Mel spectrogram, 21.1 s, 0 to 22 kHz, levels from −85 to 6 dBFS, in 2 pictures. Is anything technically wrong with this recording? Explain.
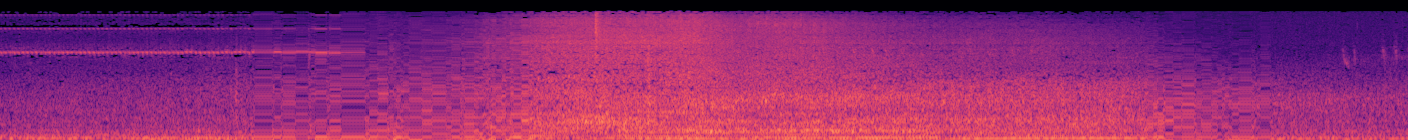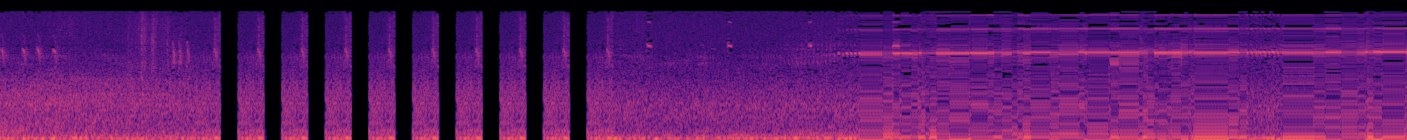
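Yes. There are two kinds of fault, robotic sound from repeated short buffers and a stutter with silent gaps.

Robotic sound from repeated short buffers occurs at 1.92–3.97 s, 8.60–9.54 s, 17.02–19.91 s and 20.17 s to the end. It is likely caused by audio arriving too slowly, so playback keeps recycling a fragment of roughly 10.7 ms while fresh material is dropped. That loop imposes a fixed 93.8 Hz buzz. In the first two spans most of the sound is replaced and only loosely tracks the original. In the last two it is entirely the rigid, metallic drone.

A stutter with silent gaps runs from 12.21 to 15.16 s. A stalled stream likely retried repeatedly, replaying the same 192 ms fragment nine times. Each repeat is followed by about 135 ms of digital silence, giving an even 327 ms cycle. The result is a mechanical, clockwork repetition of one short burst, and the audio that belonged in that window never plays.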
